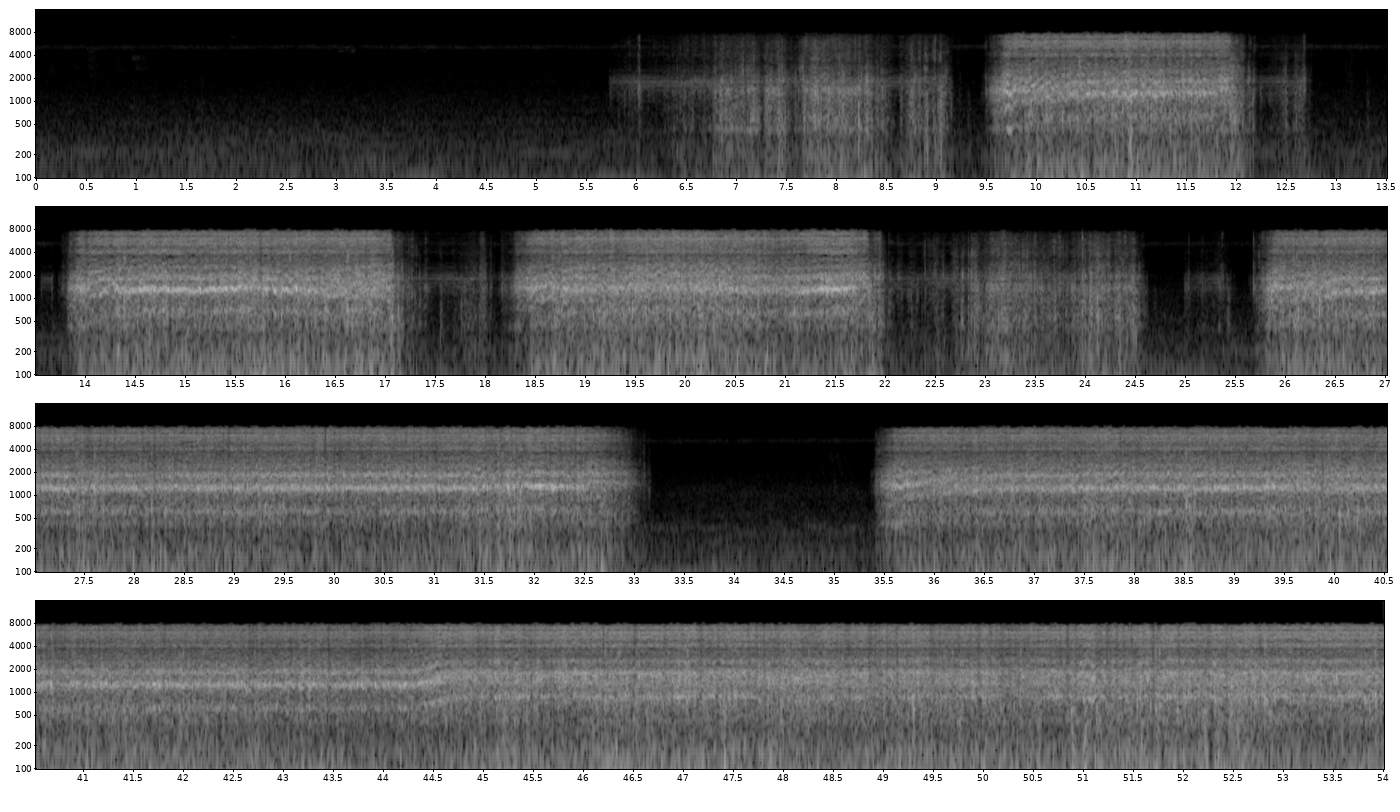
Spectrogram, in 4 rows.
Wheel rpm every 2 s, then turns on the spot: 0, 0, 0, 30, 50, 130, 20, 140, 80, 120, 140, 30, 20, 140, 160, 160, 90, 30, 150, 160, 160, 160, 200, 230, 230, 230, 230.
6-8 16-18 22-24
